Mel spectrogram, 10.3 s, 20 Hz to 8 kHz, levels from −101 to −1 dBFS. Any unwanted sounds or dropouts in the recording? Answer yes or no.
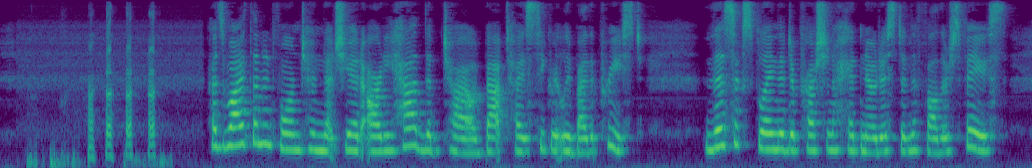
yes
